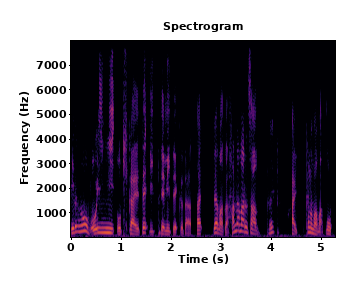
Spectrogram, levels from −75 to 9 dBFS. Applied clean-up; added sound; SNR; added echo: neural diffusion model UNIVERSE++.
